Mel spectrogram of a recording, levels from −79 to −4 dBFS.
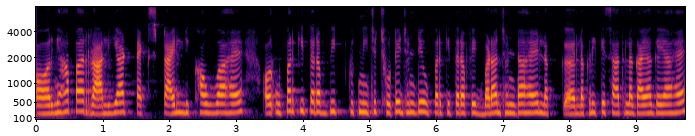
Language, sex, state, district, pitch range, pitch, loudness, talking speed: Hindi, female, Uttar Pradesh, Varanasi, 225-245 Hz, 230 Hz, -25 LUFS, 180 wpm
